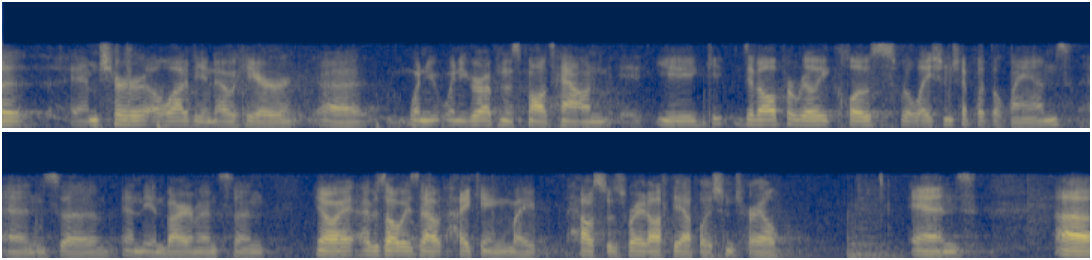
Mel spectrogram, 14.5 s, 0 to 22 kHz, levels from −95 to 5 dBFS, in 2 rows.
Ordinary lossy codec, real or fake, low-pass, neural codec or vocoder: Opus, 32 kbps; fake; 5.4 kHz; vocoder, 22.05 kHz, 80 mel bands, WaveNeXt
